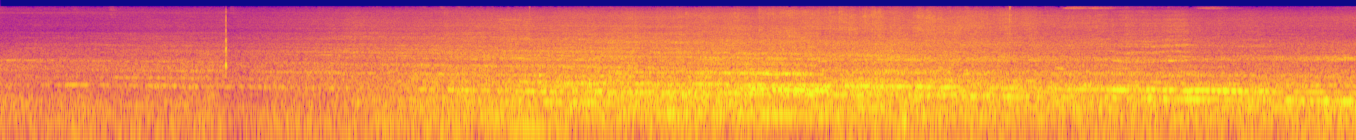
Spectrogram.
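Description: An electric train approaches and rolls past close by, growing louder.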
